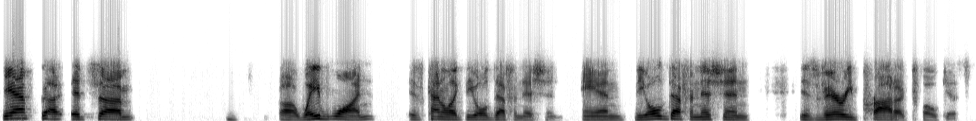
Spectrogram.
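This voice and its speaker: A man's voice: mid-range voice, a little slow, no room sound. Guy guesting on an interview, keeps going "you know, right?", tinny phone-ish sound. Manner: repeats words, many "you know" and "right?" tags. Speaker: guest, support and field services executive. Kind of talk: conversational interview. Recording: tinny remote call audio, dry.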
